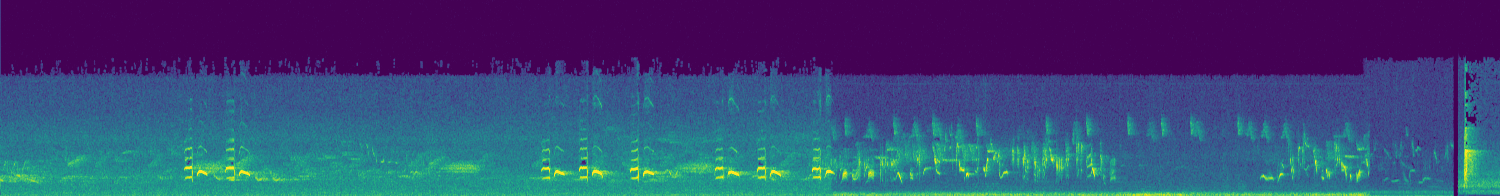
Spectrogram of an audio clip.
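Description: Wild birds calling: clusters of short, sharp chirps repeated a few times a second, then from about halfway through a denser stream of rapid twittering over a low background rumble. A brief loud noise sounds near the end.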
